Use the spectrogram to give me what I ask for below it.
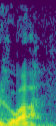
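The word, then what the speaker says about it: Rua: never in a shogun i would have got hua it's portuguese so the r is an h yeah anything portuguese just pronounce the r's as h's this is what i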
